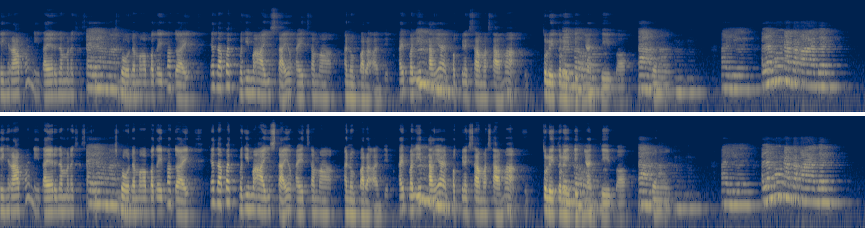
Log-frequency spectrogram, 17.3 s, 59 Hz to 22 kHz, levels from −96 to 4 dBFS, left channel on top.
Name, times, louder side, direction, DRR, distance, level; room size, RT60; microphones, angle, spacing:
voice 1, 0.0-1.5 2.4-3.8 4.2-7.6 8.0-8.9 9.2-10.3 10.9-12.5 13.0-13.4, right 5 dB, 60° right, 17 dB, 0.6 m, -30 dB
voice 2, 1.7-2.6 8.3-9.0 11.2-12.0 12.8-13.9 14.4-15.0 15.2-16.6, right 1 dB, 15° right, -2 dB, 5.3 m, -34 dB
13.5 x 8.1 x 10.0 m, 0.69 s
head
